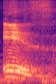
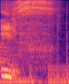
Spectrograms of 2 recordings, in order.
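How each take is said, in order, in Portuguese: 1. A palavra termina com um Z vibrante. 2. A palavra termina com um S sibilante. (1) "Sonzinho de Z" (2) "Não é is"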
